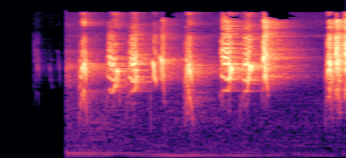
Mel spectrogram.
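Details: Long-tailed shrike full 'isian' song, a master for training other birds: after half a second of silence, short clusters of high, scratchy chirps come in bursts over a low hum.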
